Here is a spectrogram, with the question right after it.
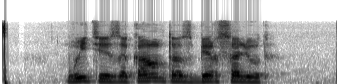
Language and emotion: Russian, neutral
